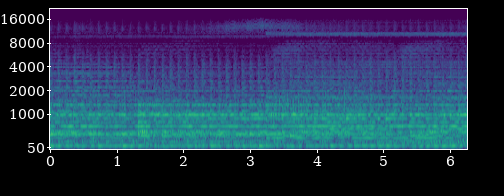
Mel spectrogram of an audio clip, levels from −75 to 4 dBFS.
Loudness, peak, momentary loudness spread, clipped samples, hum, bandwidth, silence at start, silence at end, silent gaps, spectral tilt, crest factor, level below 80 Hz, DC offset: -24 LUFS; -10 dBFS; 2 LU; under 0.1%; none; 17 kHz; 0 s; 0 s; none; -5.5 dB/octave; 14 dB; -56 dBFS; under 0.1%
